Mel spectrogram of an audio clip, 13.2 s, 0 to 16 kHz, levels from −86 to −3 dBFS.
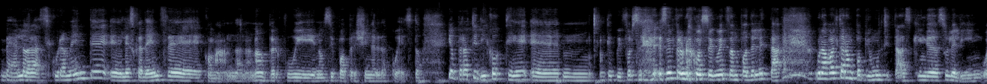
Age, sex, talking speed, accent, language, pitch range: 20-39, female, 185 wpm, native, Italian, 150-185 Hz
